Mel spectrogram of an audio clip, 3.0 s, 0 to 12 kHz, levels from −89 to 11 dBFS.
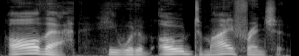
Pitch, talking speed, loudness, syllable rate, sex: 130 Hz, 180 wpm, -18 LUFS, 3.8 syllables/s, male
